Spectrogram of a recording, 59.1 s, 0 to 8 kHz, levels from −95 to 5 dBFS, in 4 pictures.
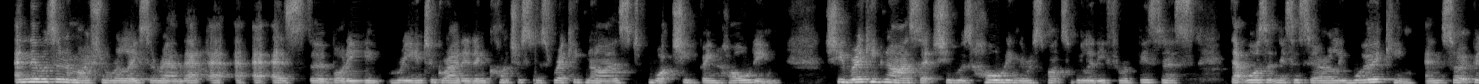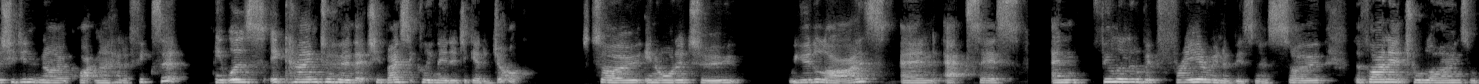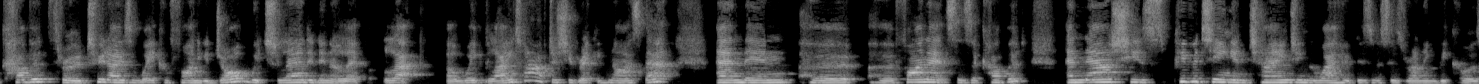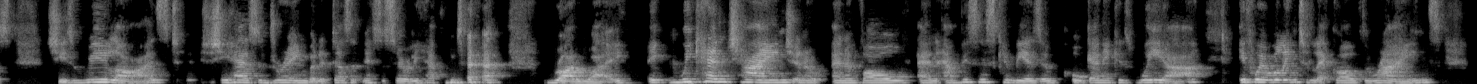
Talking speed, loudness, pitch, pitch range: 165 wpm, -30 LUFS, 195 Hz, 180-220 Hz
